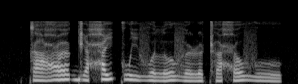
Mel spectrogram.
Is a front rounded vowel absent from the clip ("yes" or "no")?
no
